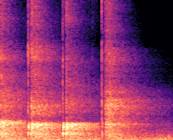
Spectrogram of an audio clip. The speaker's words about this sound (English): why do I clap three times in the hands? The dramatic effect comes now.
